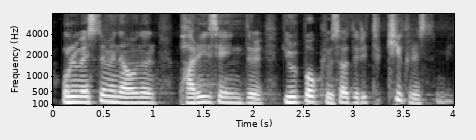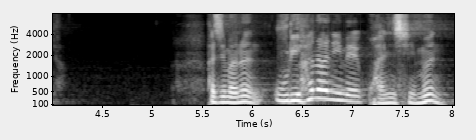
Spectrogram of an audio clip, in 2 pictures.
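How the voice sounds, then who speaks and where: A man's voice: fairly high pitch, mellow. A male pastor giving an earnest dawn prayer sermon, voice rising for emphasis. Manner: earnest preaching with emphatic rises. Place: church sanctuary. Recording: reverberant church sanctuary.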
